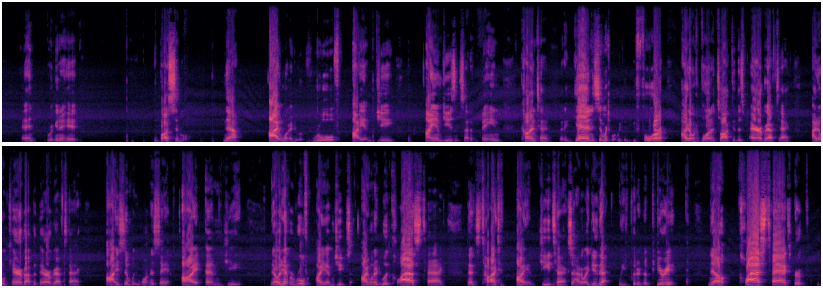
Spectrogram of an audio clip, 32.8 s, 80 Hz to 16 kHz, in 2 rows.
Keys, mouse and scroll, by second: 2.3 click, 6.2 click, 17.5 click, 19.5-20.7 typing, 29.4 space.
